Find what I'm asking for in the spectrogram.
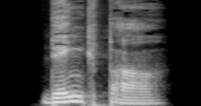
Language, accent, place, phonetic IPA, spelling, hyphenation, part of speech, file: German, Germany, Berlin, [ˈdɛŋkbaːɐ̯], denkbar, denk‧bar, adjective, De-denkbar.ogg
- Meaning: 1. cogitable 2. imaginable 3. thinkable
